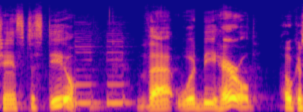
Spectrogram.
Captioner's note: buzzer beeps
